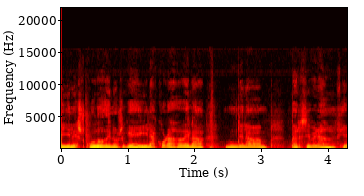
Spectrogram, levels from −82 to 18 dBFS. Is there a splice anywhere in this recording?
no; 0 cuts

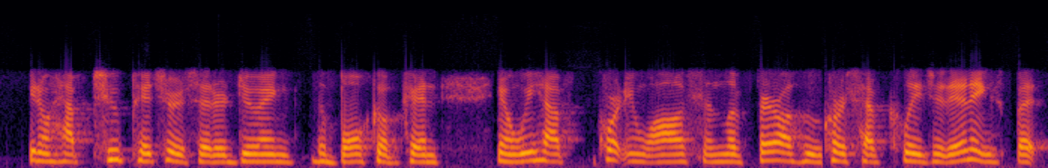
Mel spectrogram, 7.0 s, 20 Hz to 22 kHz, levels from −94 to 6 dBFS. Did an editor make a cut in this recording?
yes; 2 cuts; at 2.7 s, 5.5 s

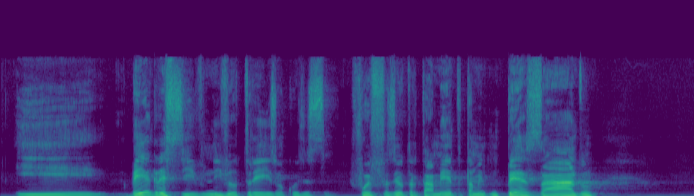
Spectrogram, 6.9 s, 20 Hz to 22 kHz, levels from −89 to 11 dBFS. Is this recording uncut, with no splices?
no; 1 cut; at 3.4 s

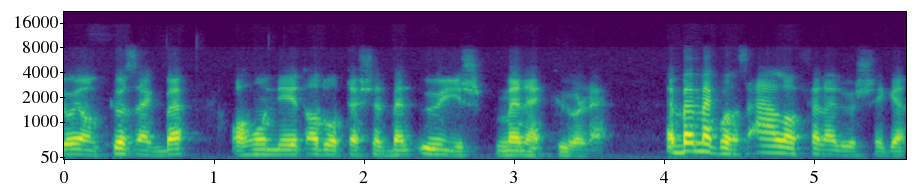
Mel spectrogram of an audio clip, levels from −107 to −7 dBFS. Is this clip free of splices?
yes; 0 cuts

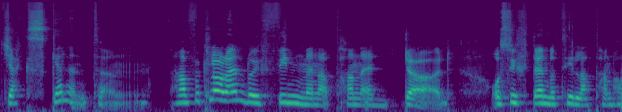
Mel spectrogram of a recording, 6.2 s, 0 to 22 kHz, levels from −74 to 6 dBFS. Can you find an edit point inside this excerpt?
yes; 1 cut; at 1.5 s

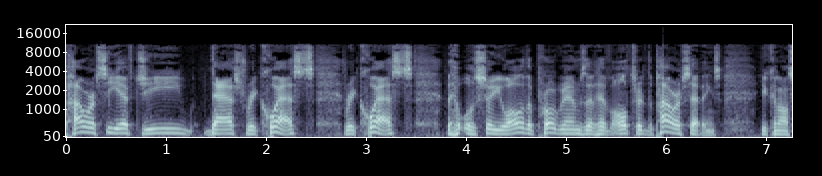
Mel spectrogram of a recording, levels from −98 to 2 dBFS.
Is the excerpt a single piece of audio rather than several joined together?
no; 2 cuts; at 1.3 s, 2.8 s

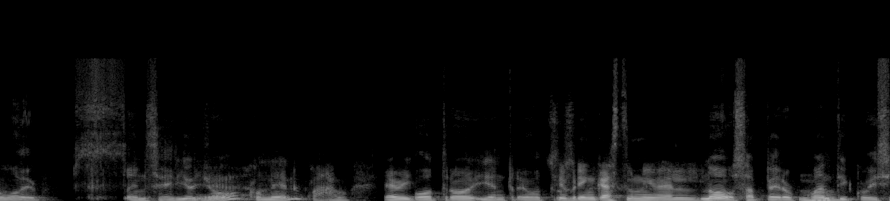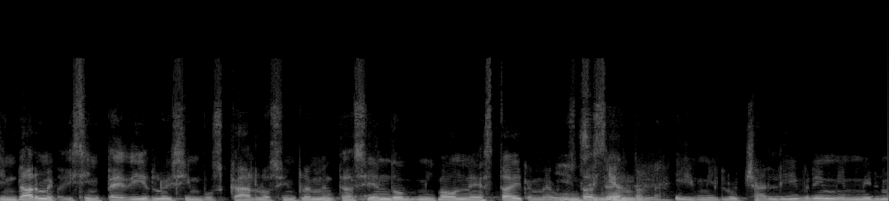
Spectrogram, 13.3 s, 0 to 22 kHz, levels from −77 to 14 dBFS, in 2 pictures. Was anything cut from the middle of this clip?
yes; 6 cuts; at 3.1 s, 6.0 s, 7.1 s, 10.0 s, 10.6 s, 11.8 s

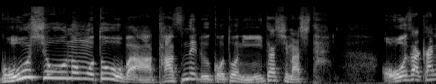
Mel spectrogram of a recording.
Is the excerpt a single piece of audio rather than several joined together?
yes; 0 cuts

